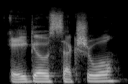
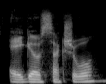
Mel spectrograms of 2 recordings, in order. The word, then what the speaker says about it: aegosexual: And so it's pronounced lots of different ways. I'm going to start out pronouncing it agosexual. Agosexual.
